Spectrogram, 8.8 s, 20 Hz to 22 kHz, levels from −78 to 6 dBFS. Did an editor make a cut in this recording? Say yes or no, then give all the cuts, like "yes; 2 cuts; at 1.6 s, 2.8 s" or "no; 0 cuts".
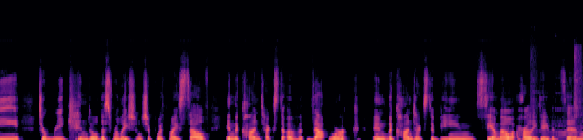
no; 0 cuts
